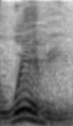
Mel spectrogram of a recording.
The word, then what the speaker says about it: Webby: So how can we get a Weebie? Is that possible? Is it a Weebie? It's a Webby.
